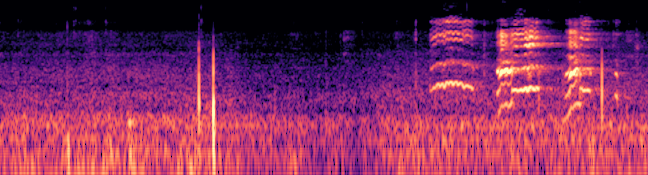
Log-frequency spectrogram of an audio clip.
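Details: Female chocolate Labrador Retriever giving a short burst of high, whining yelps, three or four quick rising-and-falling whimpers over about a second and a half, preceded by a few faint clicks and taps in a quiet room.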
